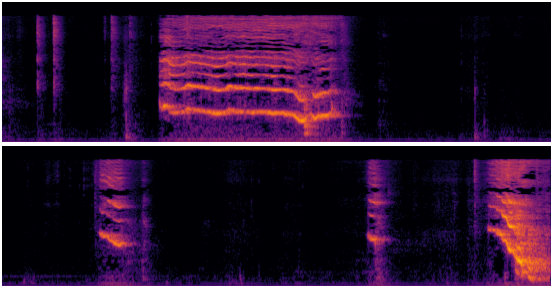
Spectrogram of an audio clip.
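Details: A Miniature Poodle "sings" along to flamenco music, giving a long, wavering howl that slides downward, followed by short yelping bursts.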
